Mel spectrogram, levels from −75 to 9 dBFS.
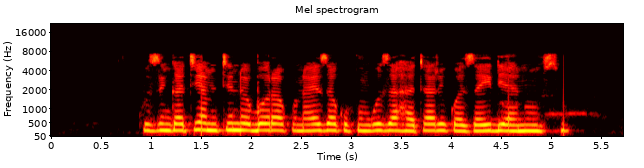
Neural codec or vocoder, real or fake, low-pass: none; real; 7.2 kHz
